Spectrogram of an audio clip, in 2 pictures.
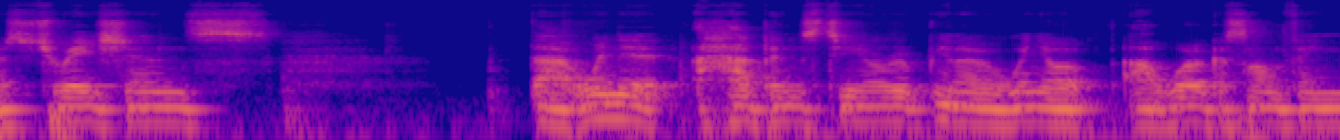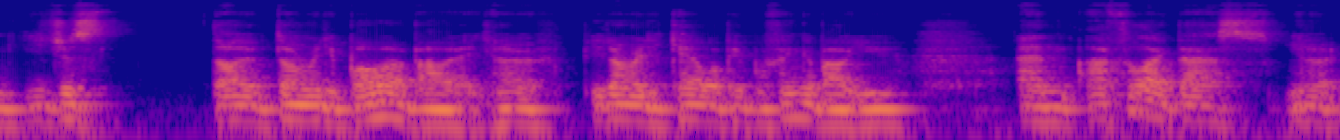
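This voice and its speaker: In an echoey space, a young man of nineteen speaks at a moderate pace with a low voice and fairly even intonation. It's a loose, rambling vlog about his own life, aimed at the camera and heavy on "you know."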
